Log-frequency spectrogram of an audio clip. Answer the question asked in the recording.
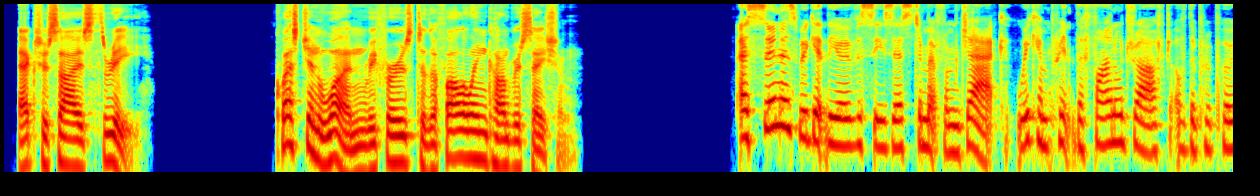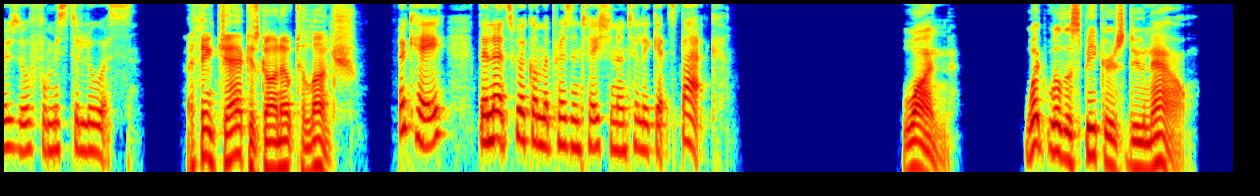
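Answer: Work on the presentation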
